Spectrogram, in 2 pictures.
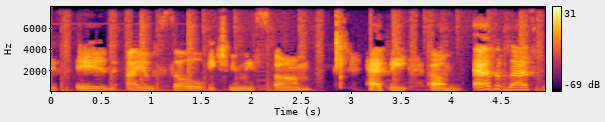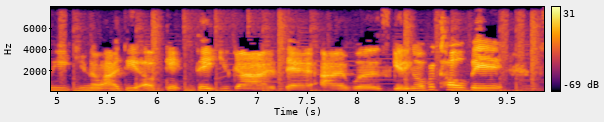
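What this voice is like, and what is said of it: Excited, happy voice. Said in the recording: “you can probably tell the excitement in my voice”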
